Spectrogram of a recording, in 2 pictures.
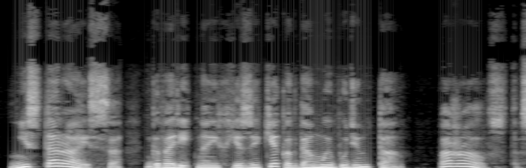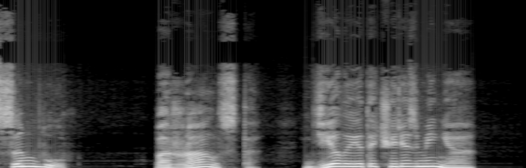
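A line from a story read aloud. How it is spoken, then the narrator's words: Soft pleading. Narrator (Russian): Я мягко попросила Сэмбура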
